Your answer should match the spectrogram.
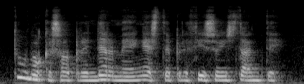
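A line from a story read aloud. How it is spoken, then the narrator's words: Muttered through teeth. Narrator (Spanish): murmuró entre dientes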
